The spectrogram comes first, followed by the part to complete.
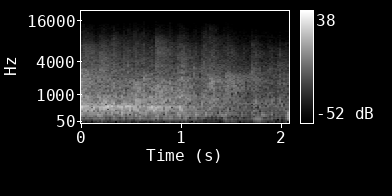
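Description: A small congregation clapping, the applause fading out over the two seconds.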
